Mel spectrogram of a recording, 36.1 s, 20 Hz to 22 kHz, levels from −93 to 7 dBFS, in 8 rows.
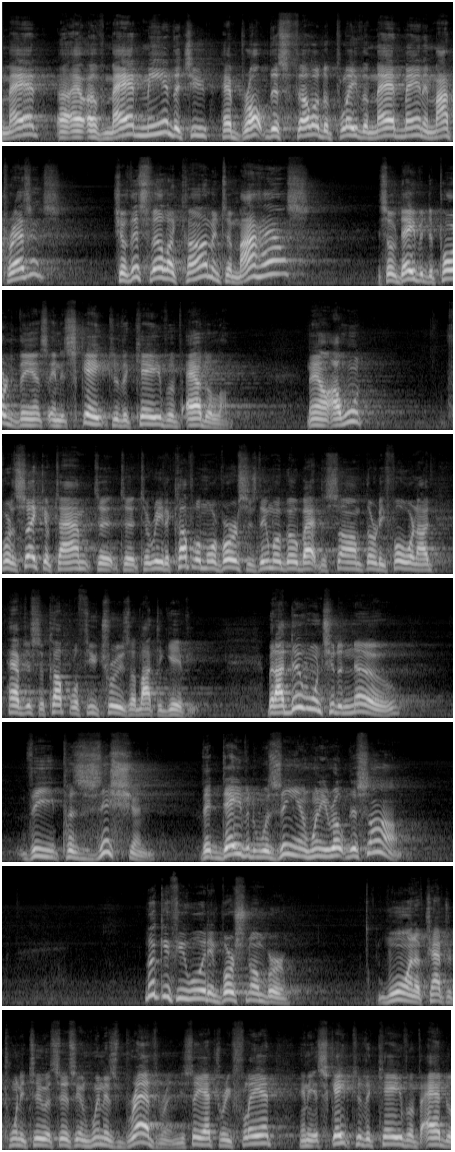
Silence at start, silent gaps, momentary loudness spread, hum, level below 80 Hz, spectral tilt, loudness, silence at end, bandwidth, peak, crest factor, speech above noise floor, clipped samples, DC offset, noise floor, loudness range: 0 s; none; 10 LU; none; -80 dBFS; -5.5 dB/octave; -23 LUFS; 0 s; 13 kHz; -4 dBFS; 20 dB; 41 dB; under 0.1%; under 0.1%; -63 dBFS; 6 LU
